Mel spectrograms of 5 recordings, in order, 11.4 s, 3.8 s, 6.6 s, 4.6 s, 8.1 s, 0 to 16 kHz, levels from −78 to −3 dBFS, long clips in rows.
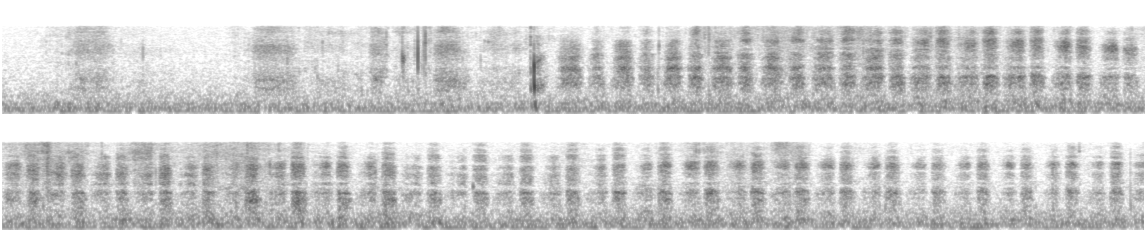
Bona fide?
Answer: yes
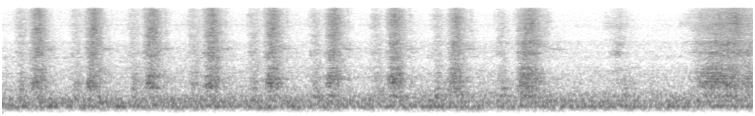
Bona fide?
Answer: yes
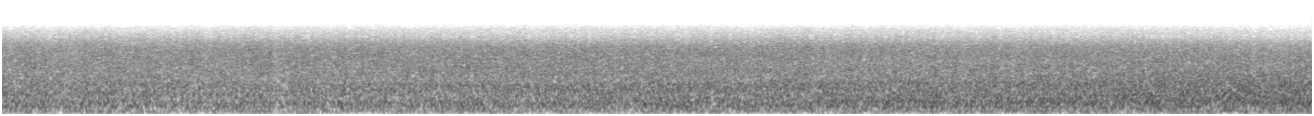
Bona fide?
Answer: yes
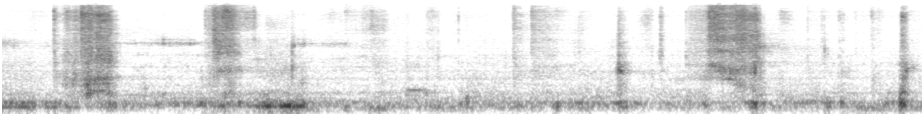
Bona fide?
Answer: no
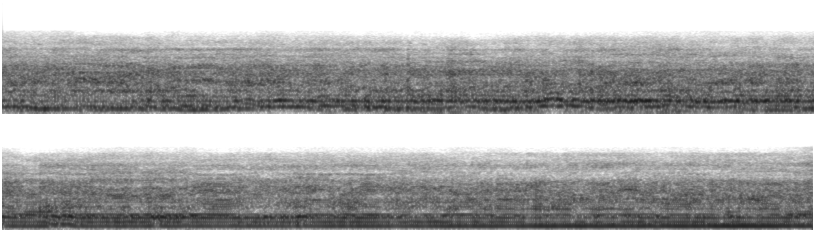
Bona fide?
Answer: no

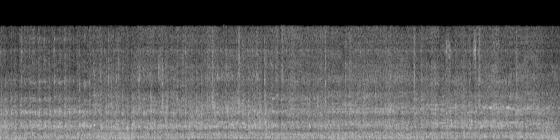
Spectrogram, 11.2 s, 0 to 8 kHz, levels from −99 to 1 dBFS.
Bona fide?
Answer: no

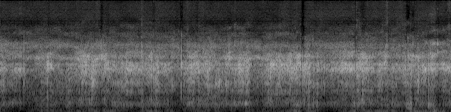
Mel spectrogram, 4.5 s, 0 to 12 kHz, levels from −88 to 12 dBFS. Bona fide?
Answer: no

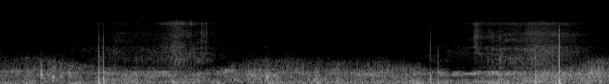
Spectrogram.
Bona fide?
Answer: no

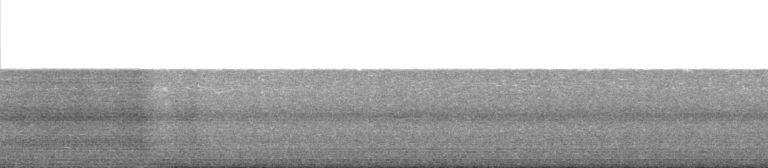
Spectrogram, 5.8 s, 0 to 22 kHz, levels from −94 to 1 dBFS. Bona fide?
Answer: yes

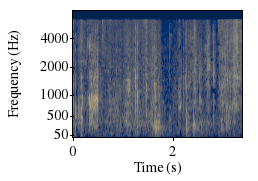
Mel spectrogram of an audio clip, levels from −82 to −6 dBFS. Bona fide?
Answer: yes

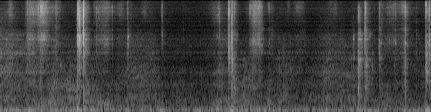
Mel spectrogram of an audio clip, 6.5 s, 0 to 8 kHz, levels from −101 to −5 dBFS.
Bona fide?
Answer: no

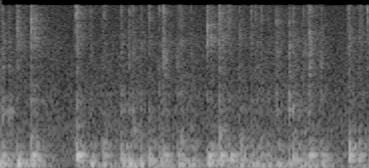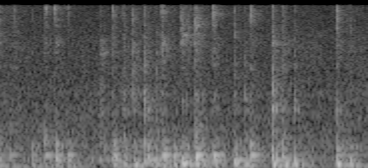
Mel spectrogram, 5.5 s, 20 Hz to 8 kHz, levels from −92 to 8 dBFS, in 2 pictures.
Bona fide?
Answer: yes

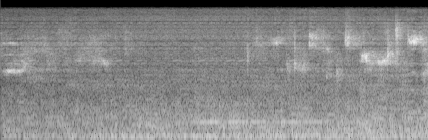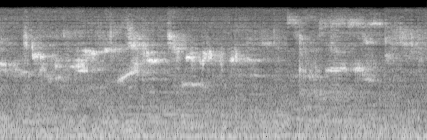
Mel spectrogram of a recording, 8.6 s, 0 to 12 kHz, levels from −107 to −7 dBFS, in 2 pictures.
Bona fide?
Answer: no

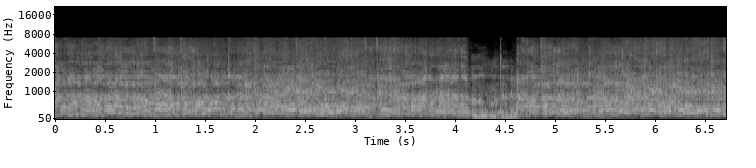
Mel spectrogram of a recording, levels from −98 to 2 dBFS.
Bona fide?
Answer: no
